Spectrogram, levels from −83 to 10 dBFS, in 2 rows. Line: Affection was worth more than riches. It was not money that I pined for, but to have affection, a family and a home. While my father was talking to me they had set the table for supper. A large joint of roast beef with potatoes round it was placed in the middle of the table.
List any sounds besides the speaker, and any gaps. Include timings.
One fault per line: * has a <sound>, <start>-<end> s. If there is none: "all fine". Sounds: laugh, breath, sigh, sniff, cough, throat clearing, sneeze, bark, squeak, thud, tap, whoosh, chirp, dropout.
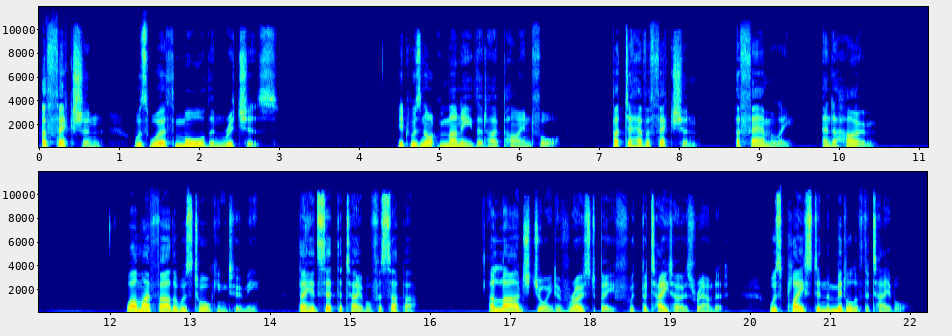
all fine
